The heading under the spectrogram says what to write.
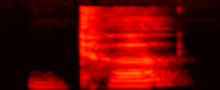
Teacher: Notice the D and H, as we've talked about in all the other Veda mantras. It's an aspirated sound. So it's dha as opposed to just da.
